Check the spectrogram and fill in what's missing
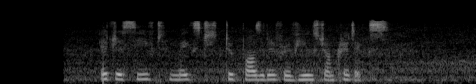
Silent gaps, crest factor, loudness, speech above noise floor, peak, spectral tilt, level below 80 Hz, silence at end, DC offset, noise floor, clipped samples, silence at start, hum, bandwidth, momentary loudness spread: none; 18 dB; -32 LUFS; 53 dB; -16 dBFS; -3 dB/octave; -64 dBFS; 0 s; under 0.1%; -84 dBFS; under 0.1%; 0.65 s; none; 8.6 kHz; 18 LU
